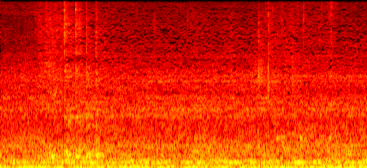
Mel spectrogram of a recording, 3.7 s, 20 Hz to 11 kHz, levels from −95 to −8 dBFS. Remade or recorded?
recorded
